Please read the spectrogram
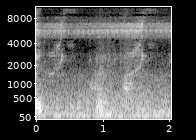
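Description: Faint, steady high-pitched insect chirring.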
